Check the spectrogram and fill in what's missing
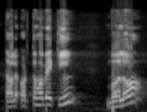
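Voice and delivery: ordinary delivery

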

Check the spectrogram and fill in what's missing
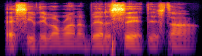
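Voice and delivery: ordinary talk

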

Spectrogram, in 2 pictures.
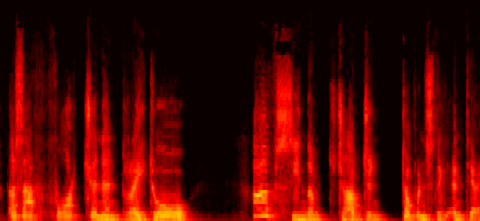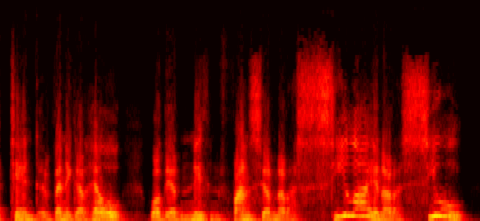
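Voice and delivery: high, loud Scots schemer pitching a money-maker; enthusiastic. A narrator's reading. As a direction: sell the scheme with excitement. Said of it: "he said with enthusiasm".

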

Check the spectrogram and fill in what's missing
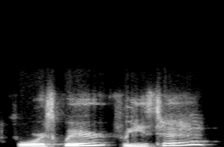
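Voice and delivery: high, hopeful questions; eager guessing. A narrator's reading. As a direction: toss out guesses like an excited kid. Eager pupil guesses games.

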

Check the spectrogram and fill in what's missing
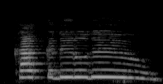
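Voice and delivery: light mock rooster call; rooster crow.

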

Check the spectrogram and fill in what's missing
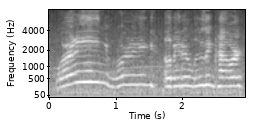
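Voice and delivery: loud high robotic warning; mock alarm announcement, loud and high. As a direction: blare it like a machine alarm. Voicing elevator alarm.

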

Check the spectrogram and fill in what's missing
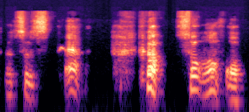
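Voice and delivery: soft, choked-up voice, nearly breaking; fighting back real tears. Real, not acted. Lecturer moved by a medieval father's lament, choked up. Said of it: "Sorry, it choked up here".

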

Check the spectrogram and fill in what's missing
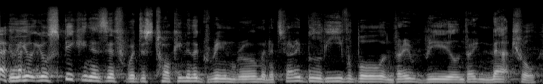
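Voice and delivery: lisping Stoppard giving notes; Tom Stoppard impression. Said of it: "This is how he has a kind of a lisp".

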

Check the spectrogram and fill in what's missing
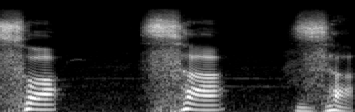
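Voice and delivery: স, সা, ঝা with air hissing out on each consonant; whistling sibilants. Shown as a demonstration. Teacher demonstrating whistle letters, hissing air on স, সা, ঝা. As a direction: let breath whistle through the teeth on স, সা, ঝা. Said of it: "প্রত্যেকবার বাতাস বের হবে".

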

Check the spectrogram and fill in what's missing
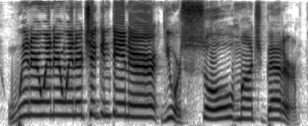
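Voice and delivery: very high, loud celebratory shout; game show cheer. Pretend. Celebrating viewers with a superior plan, loud high cheer.

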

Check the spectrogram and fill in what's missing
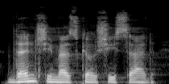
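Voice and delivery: plain reading voice

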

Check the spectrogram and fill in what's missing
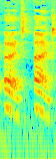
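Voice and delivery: "and" said with a reduced, light schwa; schwa syllable. Shown as a demonstration. Teacher isolates the schwa for learners. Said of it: "que é o schwa".

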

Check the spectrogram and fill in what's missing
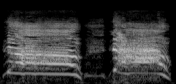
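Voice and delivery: high, loud anguished scream; screaming and crying. Real, not acted. Woman screaming at voters who turned against her. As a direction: wail it out in despair.

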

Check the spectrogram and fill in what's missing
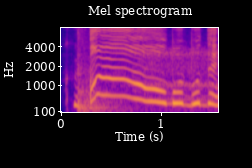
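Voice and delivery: long high scream, then panicked; terrified scream. Real, not acted. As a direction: shriek then stammer in fright. Jump scare in horror game.

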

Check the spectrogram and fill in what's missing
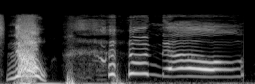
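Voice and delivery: high, loud cries broken by laughter; real loud wail of protest; dismayed shouting. Real, not acted. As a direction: yell no in laughing despair. Loses target in game.

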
